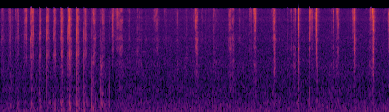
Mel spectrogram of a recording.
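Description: Long nails rapidly scratch and tap a round, solid bar of soap with a wedge carved out of it. The result is fast, aggressive bursts of crisp, bright clicks and scratchy rasps, dense at first and then more spaced out, with each tap dying away almost instantly.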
